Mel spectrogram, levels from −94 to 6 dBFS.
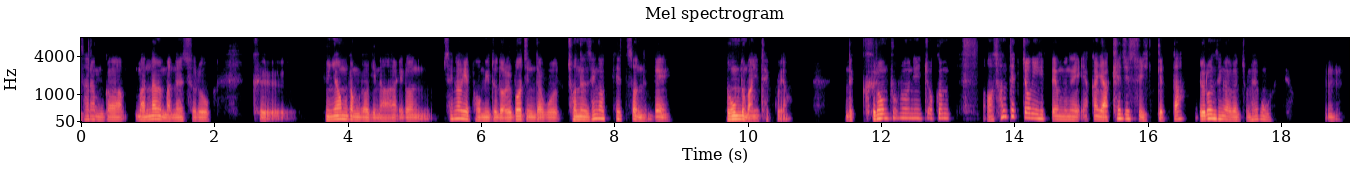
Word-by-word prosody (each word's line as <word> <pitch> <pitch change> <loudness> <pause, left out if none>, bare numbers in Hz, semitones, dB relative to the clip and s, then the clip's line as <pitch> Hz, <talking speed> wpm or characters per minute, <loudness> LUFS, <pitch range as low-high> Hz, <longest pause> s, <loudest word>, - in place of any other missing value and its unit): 사람과 105 -3 -2 0.2
만나면 110 +2 +3
만날수록 95 +1 -2 0.6
그 - - -4 0.7
균형 125 +4 +4
감각이나 90 -5 -1
이런 90 -7 -4 0.2
생각의 135 -1 +3
범위도 95 -3 -1
넓어진다고 95 -1 +2
저는 110 -1 +3
생각했었는데 120 -7 0 0.9
도움도 120 +2 +8
많이 85 -2 0
됐고요. - - -10 0.8
근데 - - -4
그런 155 +1 +3
부분이 160 0 -5
쪼끔 160 +1 -5 0.5
어 105 - -4
선택적이기 180 - 0
때문에 110 -3 -1
'약간 120 -2 -2
약해질 140 +8 +3
수 135 -5 -6
있겠다.' 120 +7 -3 0.2
이런 140 +4 +7
생각은 105 -7 0
좀 100 +1 -7
해 115 - -3
본 115 -3 -4
것 95 - -18 0.6
같아요. 100 - -11
음. - - -24
110 Hz, 270 characters per minute, -25 LUFS, 95-135 Hz, 0.9 s, 도움도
